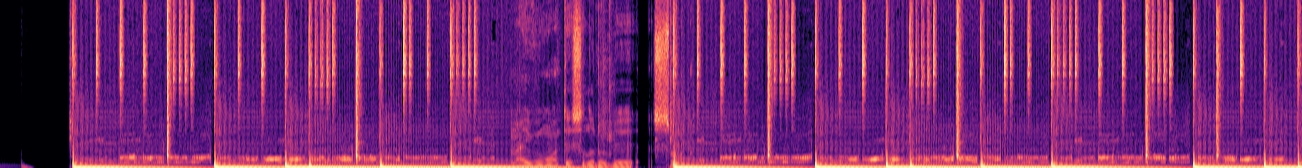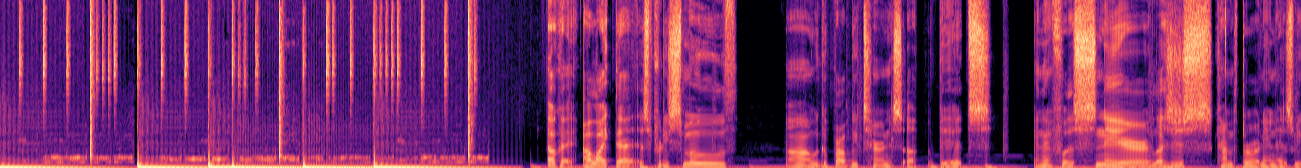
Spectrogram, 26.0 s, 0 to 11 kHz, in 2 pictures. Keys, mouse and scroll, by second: 0.0 right click, 4.2 ctrl+click, 4.8 ctrl+space, 5.3 ctrl+shift+click, 6.1-6.7 scroll down 2, 6.7 alt+space, 12.9 space, 14.4 right click, 17.7 space, 21.2 right click, 21.4 ctrl+a, 21.8-23.7 alt+scroll up 1, 23.9 right click, 25.9 double click.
